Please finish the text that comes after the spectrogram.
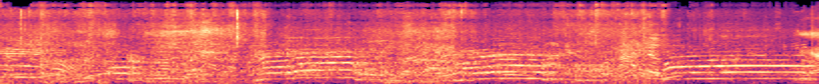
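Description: Cattle at a livestock market, including a Limousin, moo loudly and repeatedly in long, overlapping drawn-out calls, with people talking in the background.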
